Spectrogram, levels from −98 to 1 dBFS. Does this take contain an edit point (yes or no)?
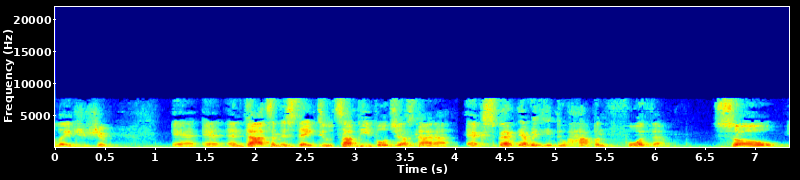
yes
